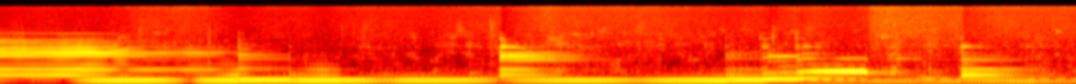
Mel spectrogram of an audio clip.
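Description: Electric guitar held in controlled feedback gives a sitar-like, buzzing drone, with long sustained notes that swell and bend up to new pitches. It stays loud and continuous, and no one speaks.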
